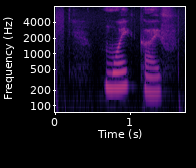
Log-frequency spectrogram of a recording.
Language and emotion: Russian, neutral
